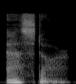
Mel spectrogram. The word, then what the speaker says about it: Sagittarius A*: The monster at the center of our Milky Way galaxy, called Sagittarius A*, pronounced Astar, weighs 4 million times more than our Sun.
